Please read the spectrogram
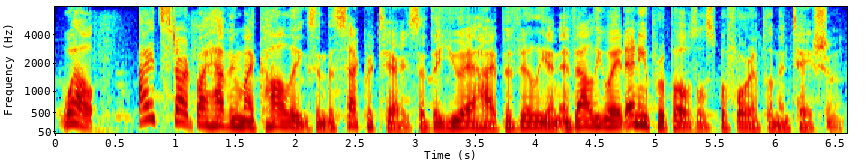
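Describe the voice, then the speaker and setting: A man's voice: medium pitch, big pitch swings, fast, soft background music, natural voice. An actor playing a polite young male candidate in a game, answering questions in a composed, slightly nervous way. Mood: earnest.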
